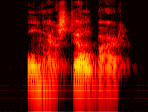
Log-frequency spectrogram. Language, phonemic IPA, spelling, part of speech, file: Dutch, /ˌɔnhɛrˈstɛlbar/, onherstelbaar, adjective, Nl-onherstelbaar.ogg
- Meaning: 1. irreparable 2. irredeemable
